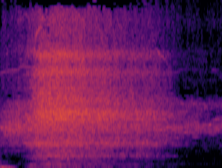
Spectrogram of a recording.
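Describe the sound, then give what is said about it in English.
A deep cleansing breath drawn in: a soft, airy hiss that swells quickly and then slowly tapers away, faint and alone. “So go ahead and take a big cleansing breath in”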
